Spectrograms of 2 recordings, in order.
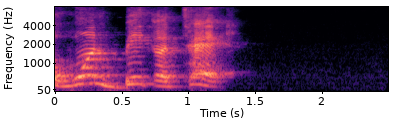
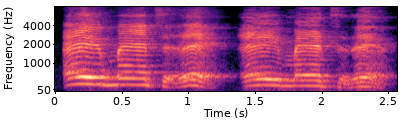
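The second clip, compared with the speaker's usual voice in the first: drawn-out amen; 3 semitones lower than usual. Real, not acted. Repeated agreement with a viewer.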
